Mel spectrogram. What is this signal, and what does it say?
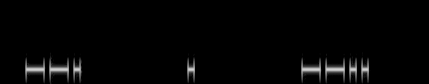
Morse code, heard as a keyed tone, about 21 wpm, spaced as for 7 wpm, 700 Hz. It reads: GEZ
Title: USA Call Signs - 6 Characters - 6x Character Spacing - 20wpm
